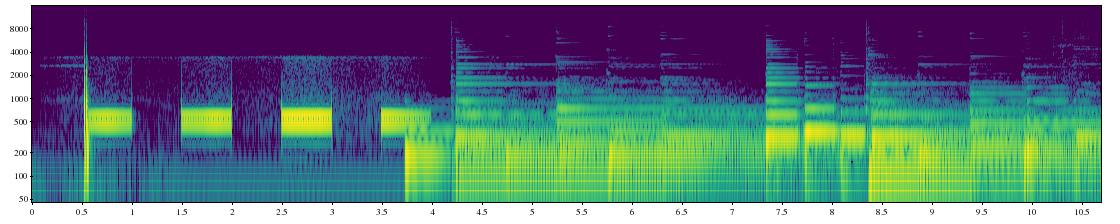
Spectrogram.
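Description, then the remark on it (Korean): A sharp click as a phone call is hung up, then a telephone busy signal beeps four times in an even on-off rhythm, clear, before giving way to a swelling instrumental music passage. “끊어진 전화처럼 우리의 인연도 끊어졌습니다.”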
